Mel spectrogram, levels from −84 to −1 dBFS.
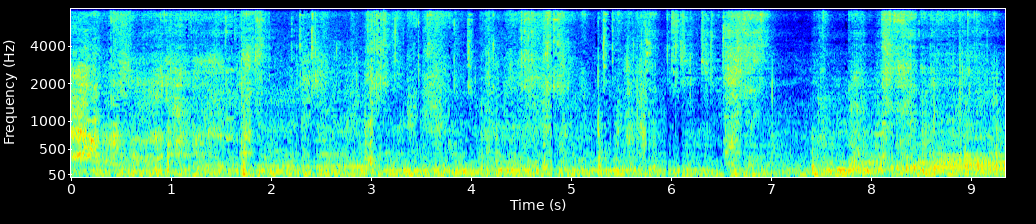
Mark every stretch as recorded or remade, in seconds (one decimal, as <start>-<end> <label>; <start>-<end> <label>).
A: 0.0-0.6 recorded; 0.6-1.7 remade; 1.7-5.8 recorded; 5.8-9.3 remade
